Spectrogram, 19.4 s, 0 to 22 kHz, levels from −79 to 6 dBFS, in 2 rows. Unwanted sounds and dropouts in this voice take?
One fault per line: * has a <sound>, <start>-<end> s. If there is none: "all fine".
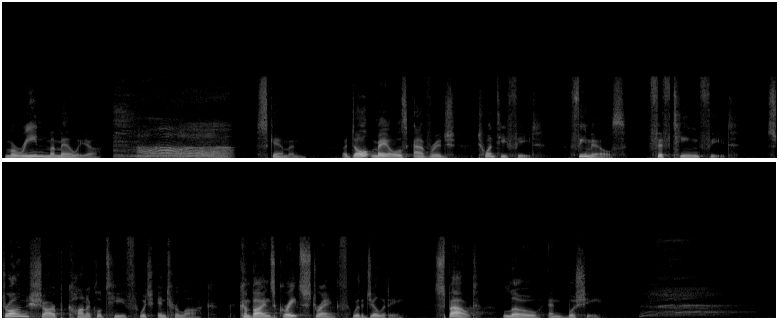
* has a breath, 1.4-2.9 s
* has a breath, 17.6-19.2 s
